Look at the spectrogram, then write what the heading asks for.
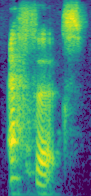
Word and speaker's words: efforts: this right here is pronounced efforts a short yeah the emphasis on the first syllable okay mm-hmm apart from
